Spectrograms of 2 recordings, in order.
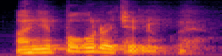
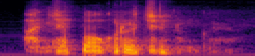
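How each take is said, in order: First: Said in the usual way. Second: Hushed whisper on 뻐그러지는, breath only; preacher drops to a whisper. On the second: Acted. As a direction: lean in and whisper 완전 뻐그러지는 거예요. Whispered then repeated aloud.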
